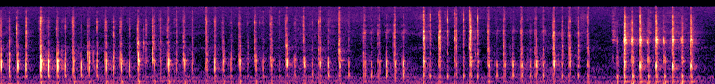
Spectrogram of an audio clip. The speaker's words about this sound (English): That's that thock sound. So the Topray keyboards are known for this sound. It's called thock.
